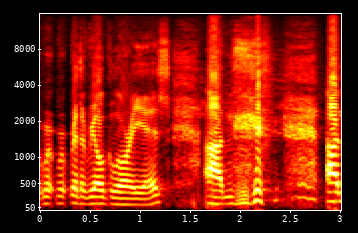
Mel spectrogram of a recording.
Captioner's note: laughs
